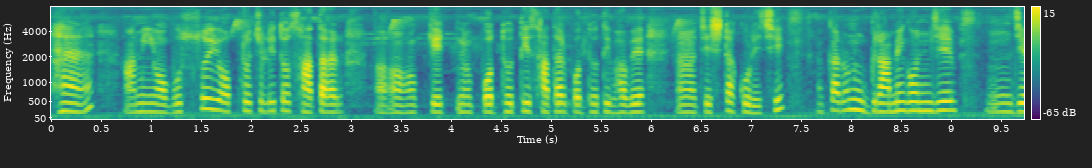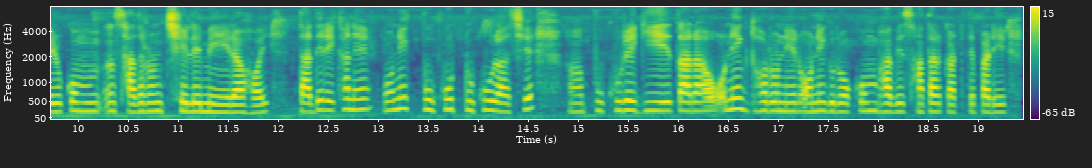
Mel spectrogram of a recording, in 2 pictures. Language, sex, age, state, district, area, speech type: Bengali, female, 18-30, West Bengal, Paschim Medinipur, rural, spontaneous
